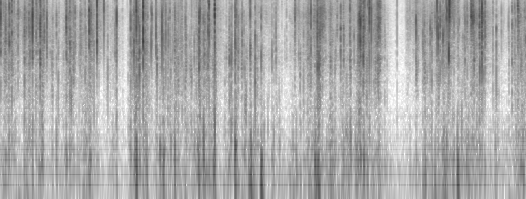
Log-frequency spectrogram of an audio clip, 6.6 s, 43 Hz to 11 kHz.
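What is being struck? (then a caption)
Plastic film package of dry spaghetti. Fingertips and nails crinkle and scratch the long plastic film of a full package of dry spaghetti. A dense stream of sharp, bright crackles and rustles runs throughout, with brief quieter gaps near 1.6 and 5 seconds. The crinkling is dry and close, with no ringing after each snap.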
